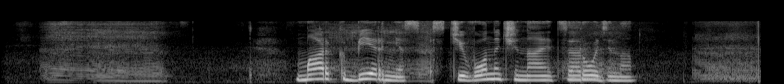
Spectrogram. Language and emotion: Russian, neutral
